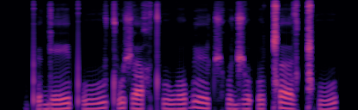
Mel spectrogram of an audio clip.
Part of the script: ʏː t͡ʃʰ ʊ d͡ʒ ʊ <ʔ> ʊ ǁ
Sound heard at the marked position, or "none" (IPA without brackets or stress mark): ʔ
